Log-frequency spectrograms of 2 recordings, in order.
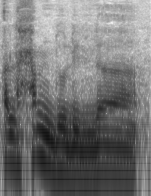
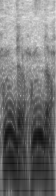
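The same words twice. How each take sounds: First: It is said slowly and calmly. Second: It is said fast and mumbled. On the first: The words are said with humility and reflection. The speaker calls it right. "Renungi maknanya" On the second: The words are rushed without reflection. The speaker calls it wrong. "Bukan kayak orang kumur-kumur"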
